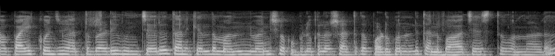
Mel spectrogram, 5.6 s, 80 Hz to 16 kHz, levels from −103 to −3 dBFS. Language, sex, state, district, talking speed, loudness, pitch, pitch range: Telugu, female, Andhra Pradesh, Visakhapatnam, 195 wpm, -28 LUFS, 190 Hz, 185-200 Hz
